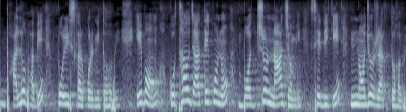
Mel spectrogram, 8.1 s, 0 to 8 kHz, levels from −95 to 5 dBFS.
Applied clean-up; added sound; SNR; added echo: none; none; none; none.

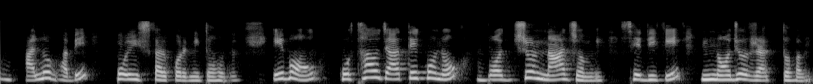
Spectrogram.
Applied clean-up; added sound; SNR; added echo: neural mask model DeepFilterNet 3.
